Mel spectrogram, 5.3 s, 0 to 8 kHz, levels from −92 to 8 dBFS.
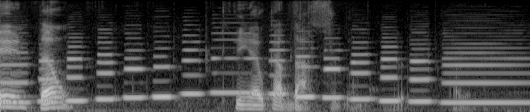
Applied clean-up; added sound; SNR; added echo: none; Wind instrument, woodwind instrument; -1 dB; none.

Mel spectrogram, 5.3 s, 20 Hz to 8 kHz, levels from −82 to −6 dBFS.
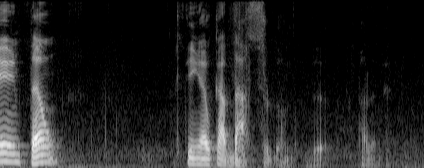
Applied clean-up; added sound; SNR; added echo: none; none; none; none.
